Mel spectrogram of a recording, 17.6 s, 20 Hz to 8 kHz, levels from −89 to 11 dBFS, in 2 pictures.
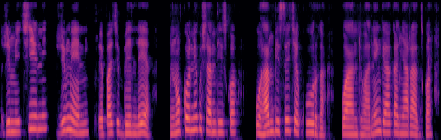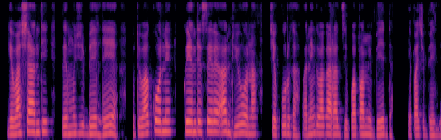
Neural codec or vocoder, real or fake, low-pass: none; real; 7.2 kHz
